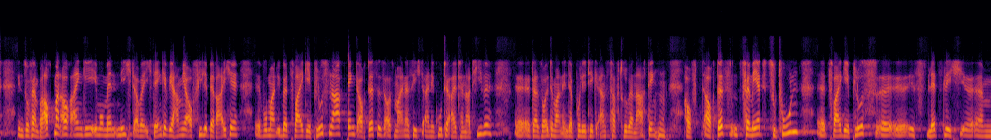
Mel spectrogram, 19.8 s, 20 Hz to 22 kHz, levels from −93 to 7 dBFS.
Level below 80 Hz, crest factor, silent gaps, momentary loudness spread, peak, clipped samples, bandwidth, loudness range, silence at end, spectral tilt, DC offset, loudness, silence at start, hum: -60 dBFS; 20 dB; none; 8 LU; -4 dBFS; under 0.1%; 4.7 kHz; 4 LU; 0 s; -8.5 dB/octave; under 0.1%; -23 LUFS; 0 s; none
